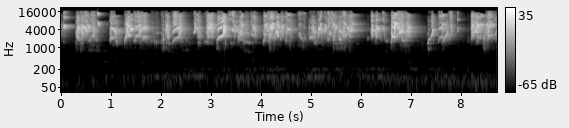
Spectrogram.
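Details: Lovebirds kept by an owner, recorded in August 2019 during a quiet spell with little human activity. Rapid, continuous, shrill chattering chirps follow one another about every half second with hardly a pause.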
